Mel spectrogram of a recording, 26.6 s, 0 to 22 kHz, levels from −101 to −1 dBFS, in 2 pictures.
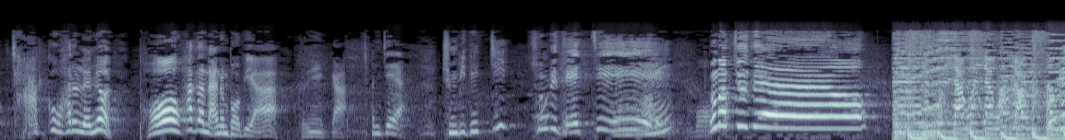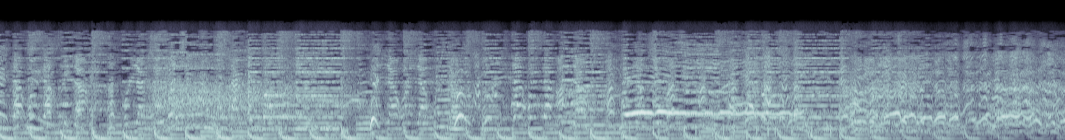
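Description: From 20.68 to 23.70 s a train of clicks, around fifteen similar pops at about 4.3 per second, irregularly spaced and about 10 dB above the sound, likely from electrical interference.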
